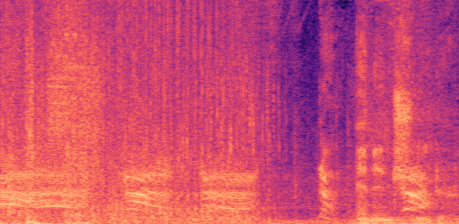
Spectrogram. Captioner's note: grunts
